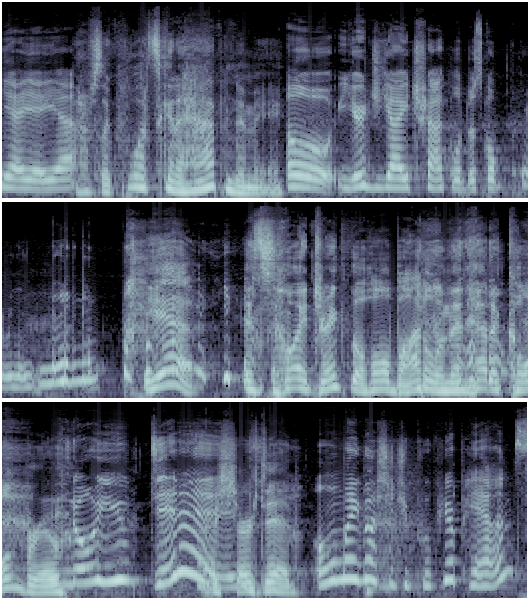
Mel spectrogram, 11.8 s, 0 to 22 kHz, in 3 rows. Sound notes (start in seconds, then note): 3.6 bubbles; 3.6 laughing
